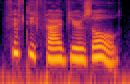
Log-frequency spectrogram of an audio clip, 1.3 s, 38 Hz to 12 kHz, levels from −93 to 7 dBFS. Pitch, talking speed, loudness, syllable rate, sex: 230 Hz, 185 wpm, -14 LUFS, 4.1 syllables/s, female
